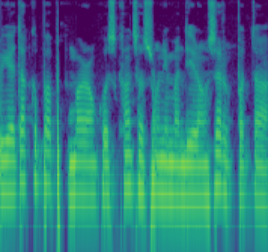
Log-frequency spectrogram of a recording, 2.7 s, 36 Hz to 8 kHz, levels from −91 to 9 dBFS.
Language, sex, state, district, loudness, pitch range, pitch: Garo, male, Meghalaya, North Garo Hills, -18 LUFS, 120-145 Hz, 125 Hz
